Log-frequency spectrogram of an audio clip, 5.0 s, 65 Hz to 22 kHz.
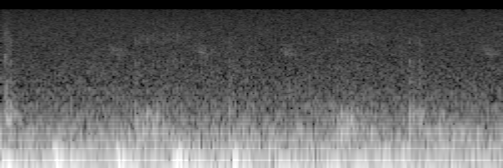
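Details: Deep, throbbing purr of Heidi, a senior female cat rescued from a New York City shelter, as she is massaged on June 17, 2021. Steady low vibration with slight rhythmic pulsing and faint rustling.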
